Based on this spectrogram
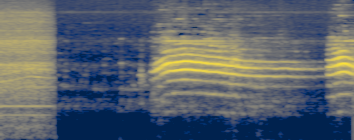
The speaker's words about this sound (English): to me, it sounds like the cat is meowing in a submarine.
